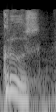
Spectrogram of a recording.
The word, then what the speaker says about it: Cruise: elimine el registro o anule el registro del nombre Cruz y Super Cruz, se escribe Cruise.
